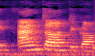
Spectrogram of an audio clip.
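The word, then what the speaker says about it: Antarctica: इस ए को हमें एह बोलना है, वही वाली जो हमारी फिफ्थ साउंड है, जो अफ्रीका में आई थी वही अंटार्कटिका में आती है, ओके। यही वाली साउंड, फिफ्थ साउंड, जिसको मैं ऐसे लिखती हूँ वॉवल रिप्रेजेंटेशन में, अफ्रीका, अंटार्कटिका, एन, एह, ये साउंड आ रही है यहाँ पे, तो ये साउंड आ गई।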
